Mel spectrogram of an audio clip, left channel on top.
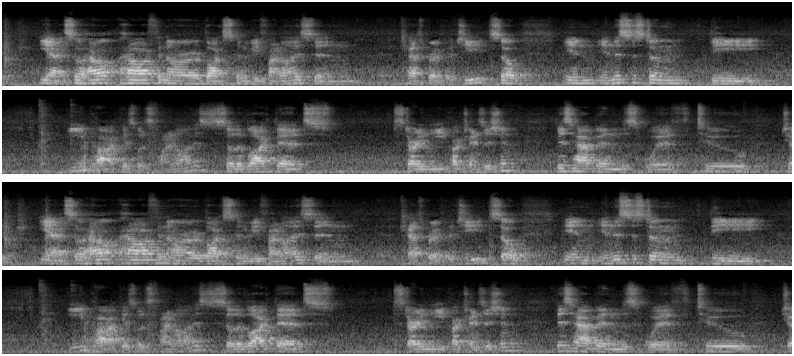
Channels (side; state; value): both; normal; correlation 0.49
